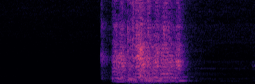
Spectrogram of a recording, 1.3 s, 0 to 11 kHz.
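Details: Marantz CD-63 mkII CD player after serviced tray mechanism: short, smooth whir of the drawer about half a second with a faint knock at end of travel; quieter than before service. Normal disc tray operation.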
